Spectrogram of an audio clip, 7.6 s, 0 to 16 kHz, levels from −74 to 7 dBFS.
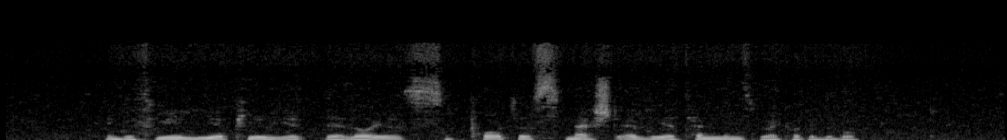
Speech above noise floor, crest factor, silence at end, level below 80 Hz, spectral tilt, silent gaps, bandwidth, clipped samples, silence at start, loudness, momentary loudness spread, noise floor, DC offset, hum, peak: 31 dB; 16 dB; 1.15 s; -58 dBFS; -6.5 dB/octave; none; 11.5 kHz; under 0.1%; 0.8 s; -26 LUFS; 8 LU; -57 dBFS; under 0.1%; none; -10 dBFS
